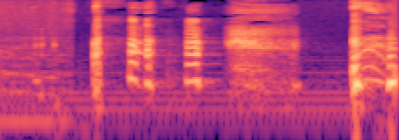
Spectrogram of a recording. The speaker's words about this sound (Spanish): Ya llegué a la edad en la que me río y me da tos, ¿o qué?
